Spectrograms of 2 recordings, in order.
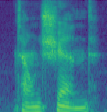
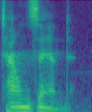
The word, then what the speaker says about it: Townshend: He kept saying Townshend when it's Townsend. Pete Townshend. That's his name. It's not, the H is silent.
